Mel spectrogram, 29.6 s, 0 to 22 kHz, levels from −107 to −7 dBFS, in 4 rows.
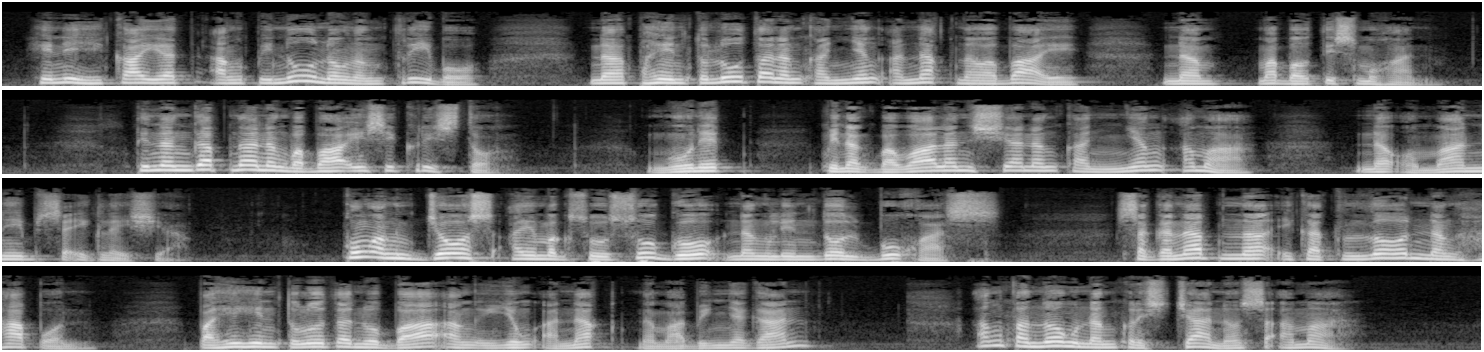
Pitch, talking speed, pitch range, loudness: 150 Hz, 120 wpm, 130-175 Hz, -23 LUFS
